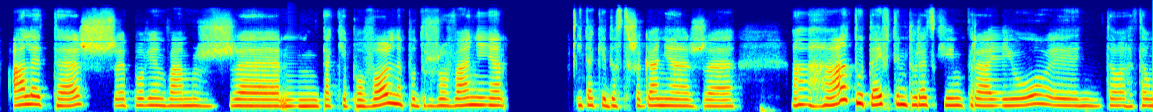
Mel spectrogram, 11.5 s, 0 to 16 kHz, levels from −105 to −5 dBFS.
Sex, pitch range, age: female, 215-255 Hz, 20-39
